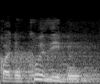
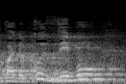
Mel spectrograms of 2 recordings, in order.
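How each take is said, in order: First: The middle consonant is short and single. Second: The middle consonant is held long and doubled. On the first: They thought the promises made to them were false. "tidak dibaca sabdu" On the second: They were sure they had been disbelieved. "Kalau dibaca dengan sabdu"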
